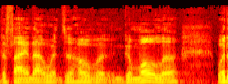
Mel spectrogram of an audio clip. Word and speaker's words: Gmolah: This is one of the names of God, but it's the name Jehovah Gamola. Jehovah Gamola, and that's spelled G-M-O-L-A-H. Jehovah Gamola. Sounds like guacamole, but it's not. It's Jehovah Gamola.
